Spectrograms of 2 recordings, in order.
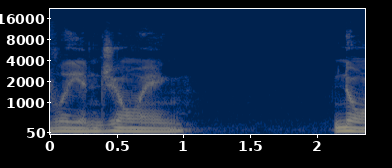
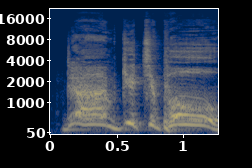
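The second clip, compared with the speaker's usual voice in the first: very high, loud crowd yell. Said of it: "people would be like".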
